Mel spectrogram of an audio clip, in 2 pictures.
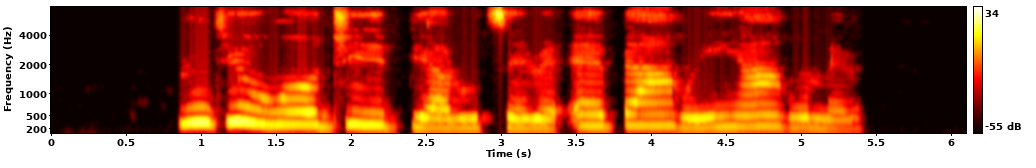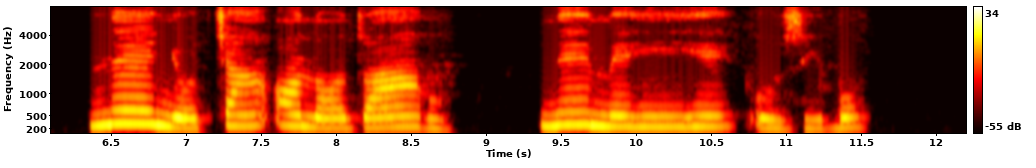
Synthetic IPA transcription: n̩˦dɪ˦u˦wo˦d͡ʒi˦bja˨ɾu˨te˨ɾe˨ʔe˦be˦a˦ɦʊ˨i˦ɦe˦a˦ɦʊ˨me˨ɾe˨ | ne˦ɲo˨t͡ʃa˦ɔ˦nɔ˨dʊ˨a˦ɦʊ˨ | ne˦me˦ɣi˦ɦe˦o˨zi˨ɡ͡bo˦

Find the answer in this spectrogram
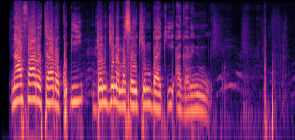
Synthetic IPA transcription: na˦ɸaː˦ɽa˨taː˦ɽa˨kʷʊ˦ɗiː˦ | dɔ˦ŋɡʲɪ˦na˨mɐ˦sa˦wkʲɪ˦mbaː˨kʲʼiː˦ʔa˨ɡɐ˨ɽɪ˦mːi˨

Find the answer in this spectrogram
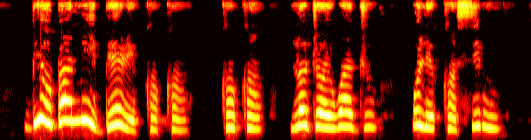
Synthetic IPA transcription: bi˦o˧ba˦nĩ˦i˦˨be˨˦˨ɾe˨kã˨kã˧˨ | kã˧kã˧ | lɔ˦d͡ʒɔ˦i˧wa˦d͡ʒu˦ | o˦le˧kʰã˨si˨˦mĩ˧

